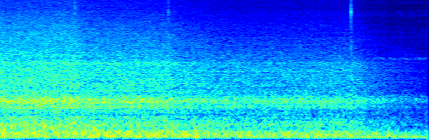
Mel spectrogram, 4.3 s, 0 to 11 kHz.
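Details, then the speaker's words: 2008 Vauxhall/Opel Corsa D heater blower motor running with a steady rush and slightly uneven rough hum; speed varied on its own and bogged down, tapping changes speed; motor proven faulty by oscilloscope and thermal camera. "Sounds a bit rough. When I was driving it back here, the speed of the fan would vary during the journey on its own, even though it's manual controls."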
